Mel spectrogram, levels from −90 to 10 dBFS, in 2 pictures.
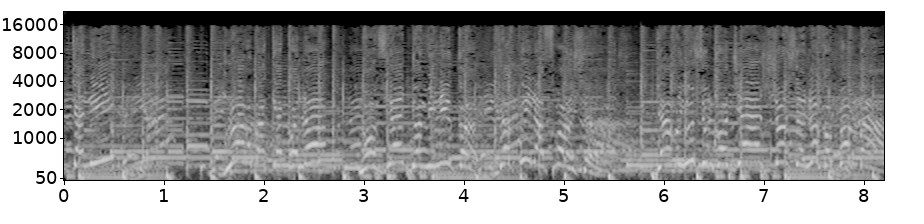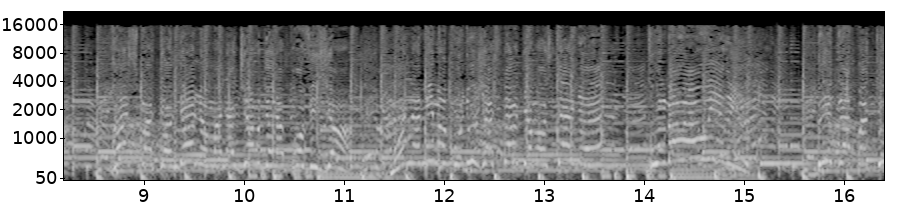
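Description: Word clock ticks run through the sound from 0.36 s to 15.30 s, a sharp click roughly every 1.5 s, about ten in all, as an unlocked receiving clock drifting by about 15 ppm drops or repeats one sample. Each shows as a thin full-height vertical line on a spectrogram and a one-sample step in the waveform.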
